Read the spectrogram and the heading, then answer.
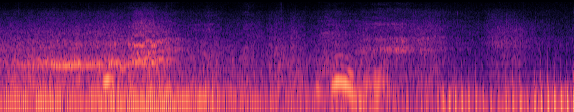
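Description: A car skids under hard braking with the handbrake pulled. A low engine drone runs throughout, with a short squealing burst partway through.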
